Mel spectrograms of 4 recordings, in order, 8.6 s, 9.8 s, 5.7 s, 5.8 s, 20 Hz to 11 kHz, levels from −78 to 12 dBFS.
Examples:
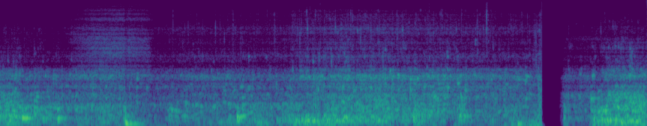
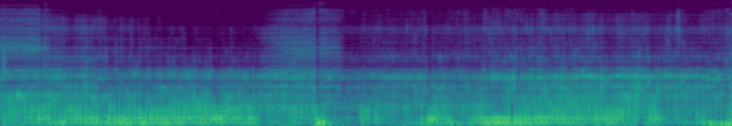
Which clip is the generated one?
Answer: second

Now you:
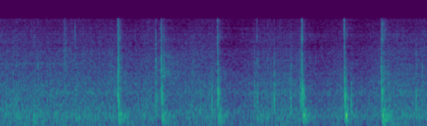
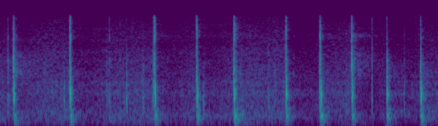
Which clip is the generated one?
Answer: first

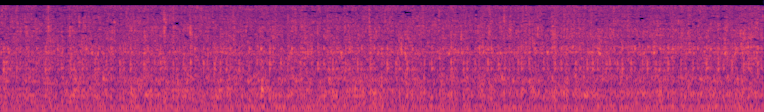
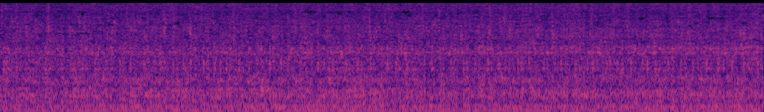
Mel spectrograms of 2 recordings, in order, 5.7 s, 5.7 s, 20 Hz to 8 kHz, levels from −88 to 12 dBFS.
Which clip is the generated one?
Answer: second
